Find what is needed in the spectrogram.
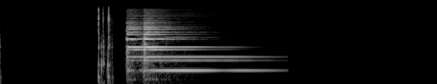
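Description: Subscribe-button animation sound effect: two quick mouse clicks about a second in, then a bright bell ding that rings out and fades over about a second and a half.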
